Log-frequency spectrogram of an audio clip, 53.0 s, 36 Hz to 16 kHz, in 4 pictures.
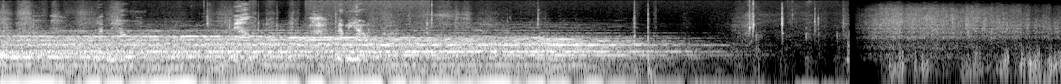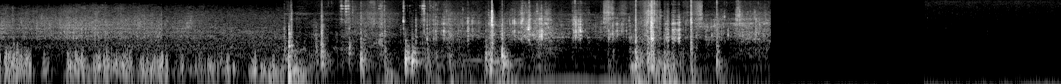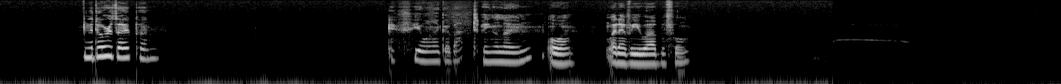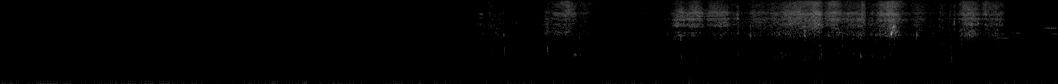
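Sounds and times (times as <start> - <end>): faint falling tone: 0.0 - 9.4
wind buffeting microphone: 11.1 - 17.2.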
